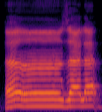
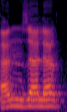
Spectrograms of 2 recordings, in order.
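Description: First: The n sound is hidden and nasalized. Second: The n sound is pronounced fully and clearly. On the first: The speaker calls it right. "This is the correct way to recite it" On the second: The speaker calls it wrong. "This is wrong"

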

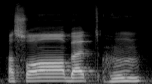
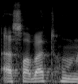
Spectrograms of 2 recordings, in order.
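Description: First: The vowel after the s is prolonged. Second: The vowel after the s is short. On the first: The speaker calls it right. "Make sure you prolong it" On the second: The speaker calls it wrong. "Not asabatum"

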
